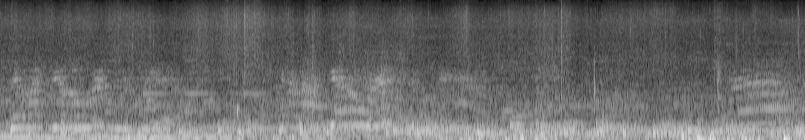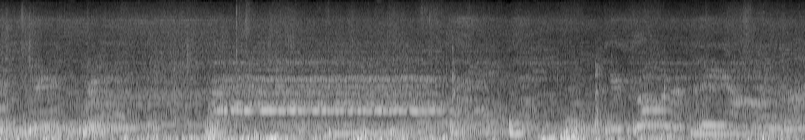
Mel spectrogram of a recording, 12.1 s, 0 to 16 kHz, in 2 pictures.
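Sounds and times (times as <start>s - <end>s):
music with long low notes: 0.0s - 12.0s.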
